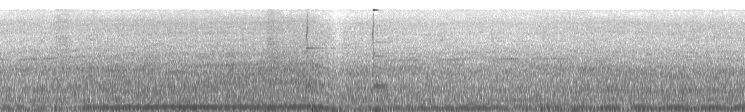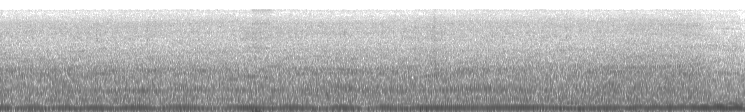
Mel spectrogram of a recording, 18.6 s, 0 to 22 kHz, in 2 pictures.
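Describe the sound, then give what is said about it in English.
A car engine drones steadily while driving in GTA 5 on Xbox One, a continuous loud hum whose pitch dips once near the start and then holds level throughout. “I'm gonna drive North Carolina style. Hold on. Going through. I'm gonna drive a cockpit just for realism.”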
